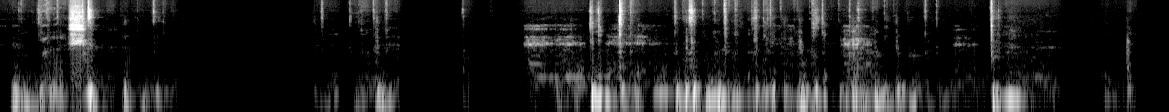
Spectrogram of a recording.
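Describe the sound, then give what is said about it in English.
Faint typing on a keyboard: soft, irregular clicks and taps arriving in scattered bursts, quiet at first and growing denser in the second half, with short pauses between runs of keystrokes. “I'm going to type this in here.”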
